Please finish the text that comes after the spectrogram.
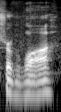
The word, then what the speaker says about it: travois: Actually, I always pronounce it true uh uh char vois. That's how I always pronounced it. If you look it up in the dictionary, it says it has both pronunciations. It has char vois and tra vois in the dictionary.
